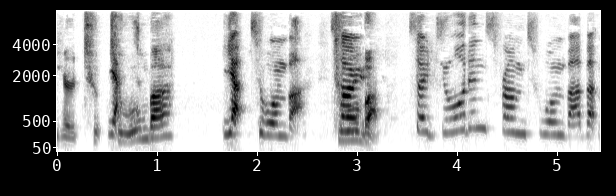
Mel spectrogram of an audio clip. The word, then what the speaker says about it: Toowoomba: a town and help me out with the pronunciation here too yup toowoomba so jordan's from toowoomba but morgan is from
